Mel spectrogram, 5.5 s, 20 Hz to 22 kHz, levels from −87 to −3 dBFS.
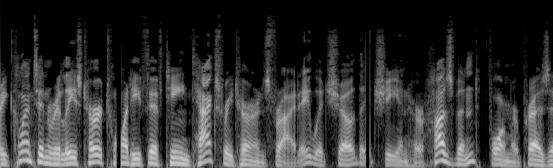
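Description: At 1.15 s the sound drops into a silence of about 56 ms, ending at 1.21 s, and at 3.65 s a second gap of about 45 ms runs to 3.69 s. Both are gaps at a join of encoded pieces. The pieces were encoded separately and butted together untrimmed, so each encoder's start-up delay and final-frame padding remain as dead air. Each hole has smeared edges, and the sound resumes exactly where it broke off.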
